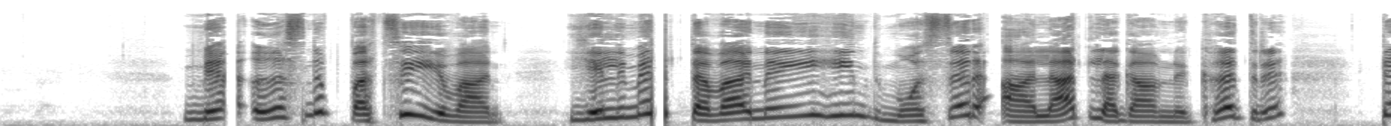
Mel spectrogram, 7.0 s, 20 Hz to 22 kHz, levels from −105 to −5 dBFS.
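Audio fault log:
1.12 s and 3.25 s, gap at a join of encoded pieces: the speech breaks off in a gap of about 69 ms each time, then resumes where it stopped, as separately encoded segments were joined with their encoder delay and final-frame padding left in. On a waveform these show as flat gaps with smeared edges, and on a spectrogram as blank vertical bands.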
